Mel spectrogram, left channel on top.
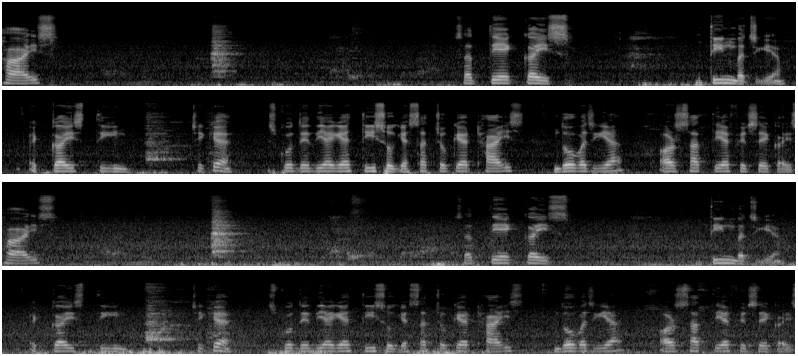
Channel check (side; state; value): both; normal; correlation 0.48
